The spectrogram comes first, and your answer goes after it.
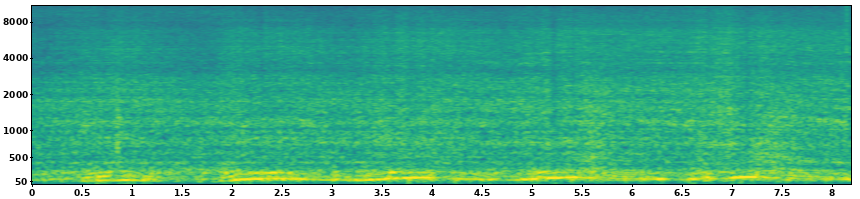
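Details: Boat engine revving in the final test after spark and fuel fixes; it previously would not exceed 4,000 rpm. Deep, even note rises and eases with throttle, with no stumble or misfire. Sounds healthy.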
